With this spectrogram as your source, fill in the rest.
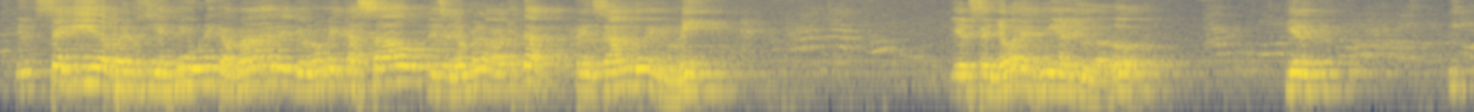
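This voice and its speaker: A man's voice: high voice, a little mellow, far from the mic. A man preaching a sermon, telling personal stories earnestly and changing his voice for quoted speech. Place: church hall. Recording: very echoey church from afar, faint noise.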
